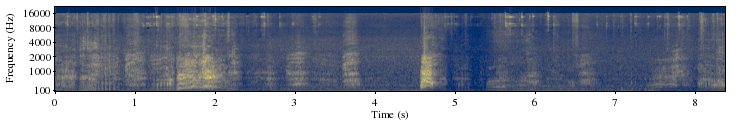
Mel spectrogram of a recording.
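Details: Rottweiler playing in the snow, giving rough, throaty growls and short harsh barks in irregular bursts, loudest near two seconds and again around four and a half seconds, with a brief quiet gap just after.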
